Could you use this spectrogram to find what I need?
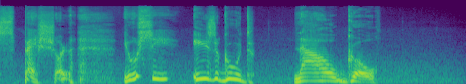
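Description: An elderly woman talks loudly and with animation.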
